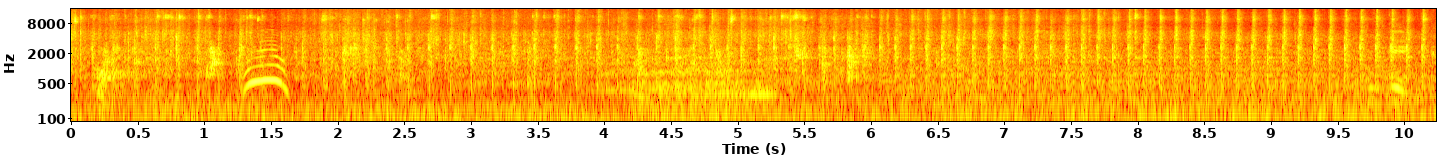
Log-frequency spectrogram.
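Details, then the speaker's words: Delimber in hot weather: rapid, even chain slapping at about six hits a second over the running engine, steady and unbroken; it is now delimbing properly. "y'all saw how it was the other evening now y'all see how it is that's how it's supposed to be this baby doll fixing d-limb like crazy son"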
